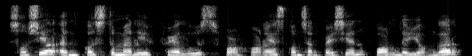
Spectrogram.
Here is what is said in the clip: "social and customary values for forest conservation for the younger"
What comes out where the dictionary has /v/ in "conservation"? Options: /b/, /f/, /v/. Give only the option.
/f/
